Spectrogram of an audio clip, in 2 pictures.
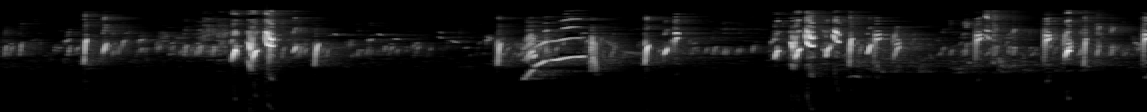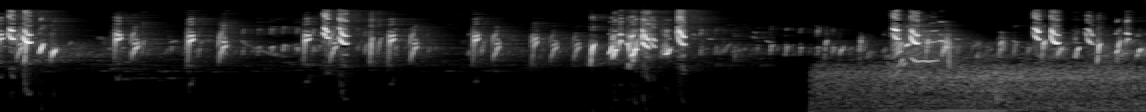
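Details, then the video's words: European goldfinch song in the 'tabtaba' style, played to stimulate goldfinches to sing nonstop: rapid tinkling, twittering phrases with sharp high notes in quick bursts, and a burst of rough noise near the end. "بتبتة نااار يا حبييبي ناااار لتهييج الحسون ستجعله يغرد من دووون انقطاع"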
